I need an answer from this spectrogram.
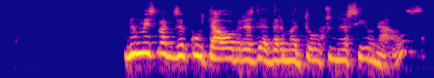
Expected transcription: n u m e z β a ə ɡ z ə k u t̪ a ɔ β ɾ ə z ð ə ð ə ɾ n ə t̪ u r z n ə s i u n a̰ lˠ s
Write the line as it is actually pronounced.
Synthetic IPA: n u m e z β a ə ɡ z ə k u t̪ a ɔ β ɾ ə z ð ə ð ə ɾ m ə t̪ u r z n ə s i u n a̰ lˠ s

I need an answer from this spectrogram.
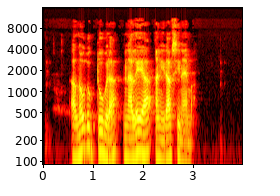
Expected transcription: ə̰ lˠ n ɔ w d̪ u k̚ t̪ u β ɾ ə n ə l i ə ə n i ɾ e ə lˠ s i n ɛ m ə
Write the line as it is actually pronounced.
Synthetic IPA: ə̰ lˠ n ɔ w d̪ u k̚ t̪ u β ɾ ə n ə l e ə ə n i ɾ a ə lˠ s i n ɛ m ə

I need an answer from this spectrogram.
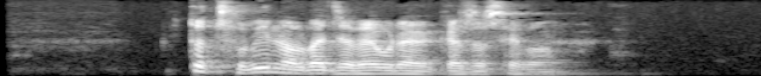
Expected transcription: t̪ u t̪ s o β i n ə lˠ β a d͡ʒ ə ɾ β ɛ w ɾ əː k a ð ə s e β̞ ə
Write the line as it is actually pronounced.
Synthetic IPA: t̪ o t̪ s u β i n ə lˠ β a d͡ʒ ə β ɛ w ɾ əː k a z ə s e β̞ ə

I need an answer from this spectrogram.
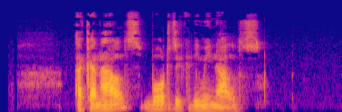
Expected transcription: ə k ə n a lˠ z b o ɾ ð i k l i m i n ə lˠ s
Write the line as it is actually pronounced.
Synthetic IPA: ə k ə n a lˠ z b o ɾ z i k ɾ i m i n a lˠ s

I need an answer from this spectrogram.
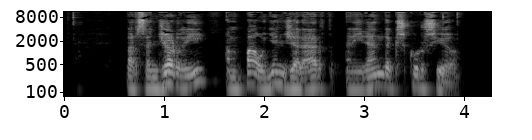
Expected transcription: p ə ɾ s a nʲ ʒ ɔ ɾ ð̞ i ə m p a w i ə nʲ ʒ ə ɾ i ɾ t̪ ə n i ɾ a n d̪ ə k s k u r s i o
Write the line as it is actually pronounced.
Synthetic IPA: p ə ɾ s a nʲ ʒ ɔ ɾ ð̞ i ə m p a w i ə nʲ ʒ ə ɾ a ɾ t̪ ə n i ɾ a n d̪ ə k s k u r s i o

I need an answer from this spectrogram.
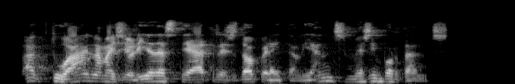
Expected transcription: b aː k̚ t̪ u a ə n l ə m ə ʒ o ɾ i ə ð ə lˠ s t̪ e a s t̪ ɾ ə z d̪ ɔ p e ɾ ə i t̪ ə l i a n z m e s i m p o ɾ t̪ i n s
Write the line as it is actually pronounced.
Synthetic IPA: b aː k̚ t̪ u a ə n l ə m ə ʒ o ɾ i ə ð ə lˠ s t̪ e a t̪ ɾ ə z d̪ ɔ p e ɾ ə i t̪ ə l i a n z m e z i m p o ɾ t̪ a n s

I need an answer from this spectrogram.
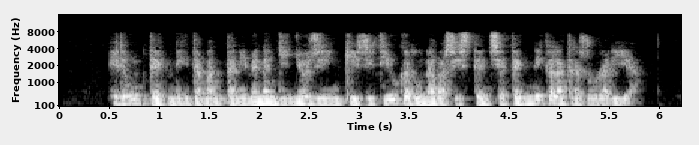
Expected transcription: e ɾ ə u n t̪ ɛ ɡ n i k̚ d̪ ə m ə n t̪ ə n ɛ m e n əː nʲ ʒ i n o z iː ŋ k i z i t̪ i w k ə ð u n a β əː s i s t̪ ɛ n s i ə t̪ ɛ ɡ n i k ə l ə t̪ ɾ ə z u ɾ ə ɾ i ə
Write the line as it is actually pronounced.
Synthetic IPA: e ɾ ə u n t̪ ɛ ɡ n i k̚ d̪ ə m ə n t̪ ə n i m e n ə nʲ ʒ i ɲ o z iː ŋ k i z i t̪ i w k ə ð u n a β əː s i s t̪ ɛ n s i ə t̪ ɛ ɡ n i k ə l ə t̪ ɾ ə z u ɾ ə ɾ i ə

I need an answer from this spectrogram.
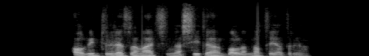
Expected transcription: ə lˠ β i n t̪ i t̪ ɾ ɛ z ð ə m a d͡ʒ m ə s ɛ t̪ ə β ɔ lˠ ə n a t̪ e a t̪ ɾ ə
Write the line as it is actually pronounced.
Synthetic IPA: ə lˠ β i n t̪ i t̪ ɾ ɛ z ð ə m a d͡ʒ n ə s i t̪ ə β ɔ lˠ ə n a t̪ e a t̪ ɾ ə

